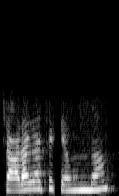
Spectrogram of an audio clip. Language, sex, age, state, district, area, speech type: Bengali, female, 30-45, West Bengal, Darjeeling, rural, conversation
